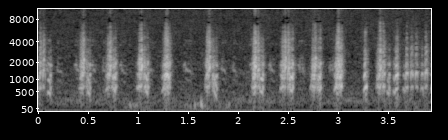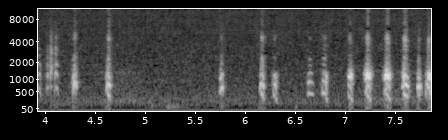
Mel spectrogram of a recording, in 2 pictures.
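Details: Chukar partridge calling: a rapid series of short, harsh clucking notes, roughly three per second, broken by a brief pause midway, then resuming in a louder, quickening burst; no other sounds.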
